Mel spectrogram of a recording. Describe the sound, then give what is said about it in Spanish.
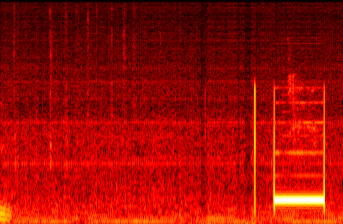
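A telephone busy tone after a dropped mobile phone call cuts in near the end: one loud, steady electronic beep lasting about half a second, preceded by a faint click, over low background hiss with no talking. “Se fue. Eh, este René pues, siempre pues. con problemas en, la, en el celular.”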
